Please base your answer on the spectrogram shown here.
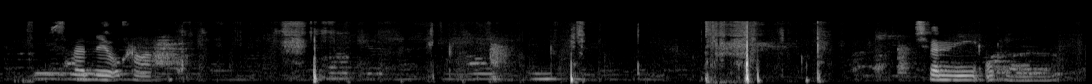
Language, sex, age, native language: Icelandic, female, 10, Icelandic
